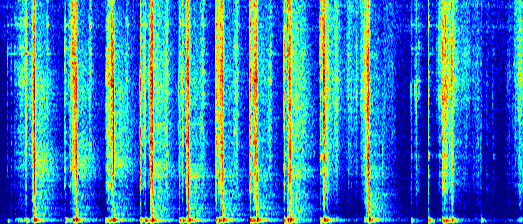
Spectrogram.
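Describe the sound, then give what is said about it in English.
A knife chops finely through onion on a board for ratatouille, making a steady, even series of sharp, crisp taps at about two strokes per second, with nothing else heard. “I'm dicing my onion finely here. Same for my pepper.”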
